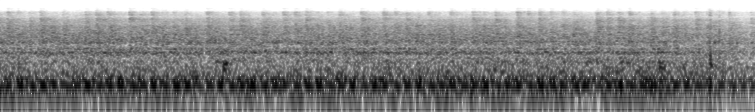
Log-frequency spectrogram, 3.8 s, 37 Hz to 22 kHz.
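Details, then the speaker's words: Ford Explorer off-road build at idle: rough running with an uneven tick-knock, about three per second, over the exhaust. Compression about 120 on three left cylinders, 180 on the right; low compression. "now you guys got through the Explorer here exactly what it sounds like it sounds terrible it's making a bad ticking sound knocking basically um it does have low compression on three of the cylinders"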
